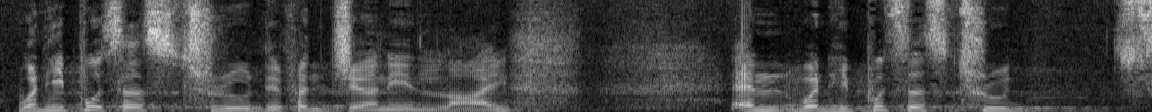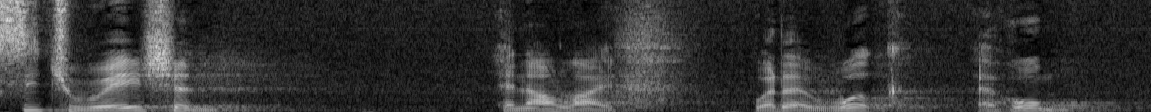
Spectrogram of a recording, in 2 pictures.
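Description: Slow-speaking Singaporean preacher in a hall. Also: male voice, a little high, sing-song, a little mellow. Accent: Singaporean English. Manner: measured, explanatory, with "uh" fillers. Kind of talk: sermon.

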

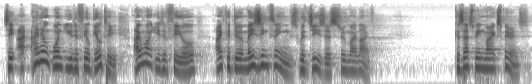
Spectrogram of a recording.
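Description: A man's voice: a little high, expressive, unhurried. Man in his sixties preaching in an echoing hall. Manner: storytelling with joking asides. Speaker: visiting preacher. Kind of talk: sermon. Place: church service hall. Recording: long reverb of a large hall.

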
